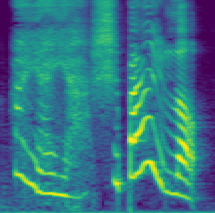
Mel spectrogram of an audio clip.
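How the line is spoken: Sighing. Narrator (Chinese): 我也跟着叹气

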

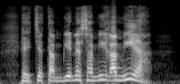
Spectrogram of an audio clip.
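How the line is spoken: Shout muffled into bubble. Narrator (Spanish): gritó Harry, sin echar por la boca más que una enorme burbuja plateada

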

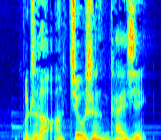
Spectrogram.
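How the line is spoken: Happy laughing. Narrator (Chinese): 她笑着说

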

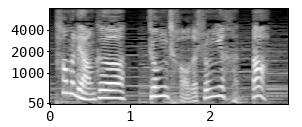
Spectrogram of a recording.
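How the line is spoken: Shouting. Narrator (Chinese): 蹦蹦也喊道

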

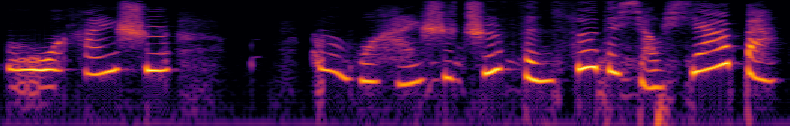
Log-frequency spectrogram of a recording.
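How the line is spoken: Soft, to herself. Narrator (Chinese): 希尔维轻声的对自己说

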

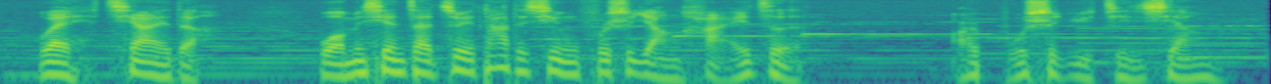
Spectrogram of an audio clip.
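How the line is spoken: Gentle tender voice. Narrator (Chinese): 太太温柔地对丈夫说

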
